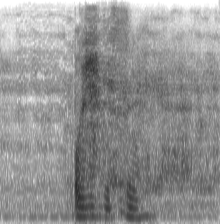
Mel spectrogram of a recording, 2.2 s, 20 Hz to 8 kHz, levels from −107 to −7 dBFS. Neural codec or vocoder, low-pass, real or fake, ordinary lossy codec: autoencoder, 22.05 kHz, a latent of 192 numbers a frame, VITS, trained on one speaker; 7.2 kHz; fake; Opus, 24 kbps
